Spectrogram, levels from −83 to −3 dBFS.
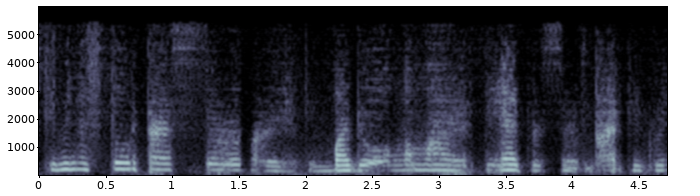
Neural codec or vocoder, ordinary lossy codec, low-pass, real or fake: codec, 44.1 kHz, 0.9 kbps, DAC; MP3, 48 kbps; 5.4 kHz; fake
